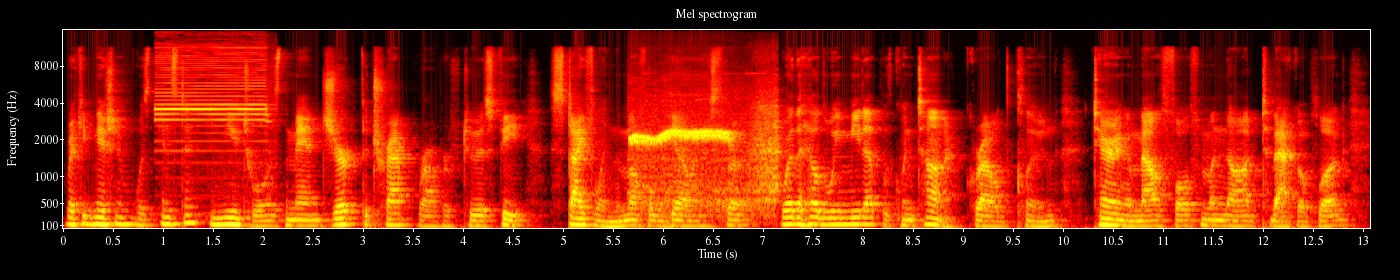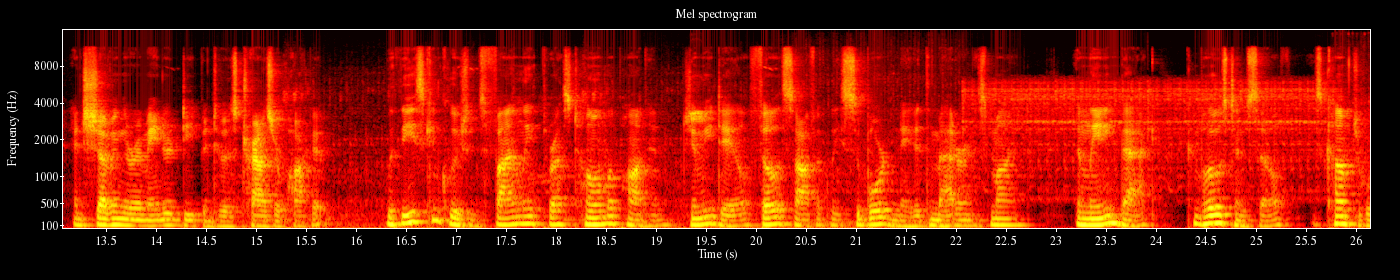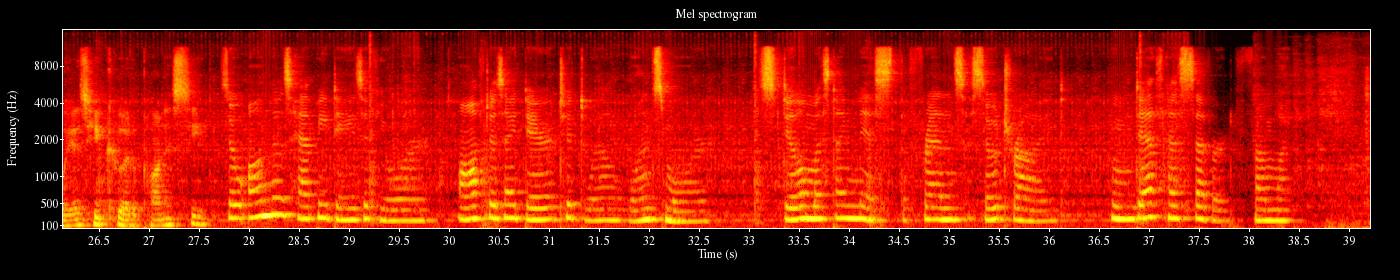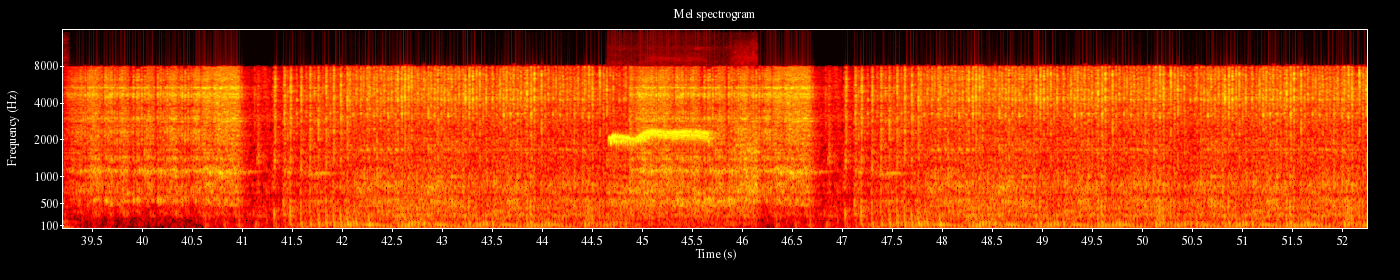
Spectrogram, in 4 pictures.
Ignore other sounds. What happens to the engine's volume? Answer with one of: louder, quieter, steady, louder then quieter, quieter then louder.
louder.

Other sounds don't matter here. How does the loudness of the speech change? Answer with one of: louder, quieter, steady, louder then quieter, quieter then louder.
steady.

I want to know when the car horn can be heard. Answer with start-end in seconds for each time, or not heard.
0.9-2.1.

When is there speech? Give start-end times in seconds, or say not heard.
0.0-38.5.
